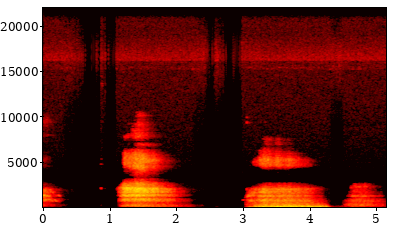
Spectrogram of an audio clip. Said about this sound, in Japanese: 息遣い荒くなってきてる。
